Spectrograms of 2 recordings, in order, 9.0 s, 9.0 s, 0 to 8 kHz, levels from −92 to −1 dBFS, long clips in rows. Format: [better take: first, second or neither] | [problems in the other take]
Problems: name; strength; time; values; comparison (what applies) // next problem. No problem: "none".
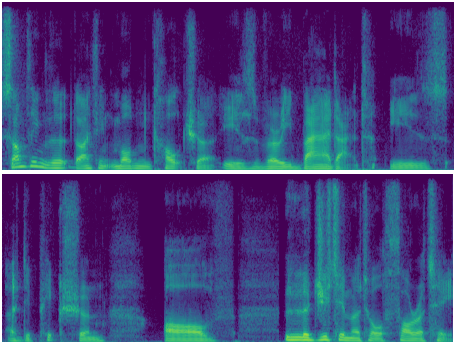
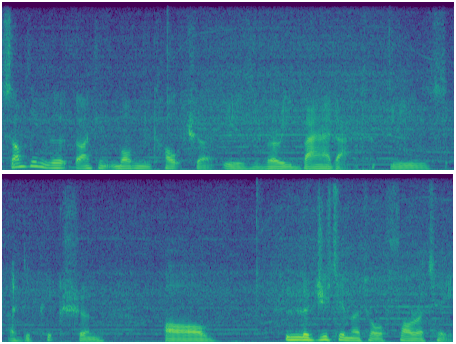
first | background sound (Domestic sounds, home sounds); 14 dB below the speech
